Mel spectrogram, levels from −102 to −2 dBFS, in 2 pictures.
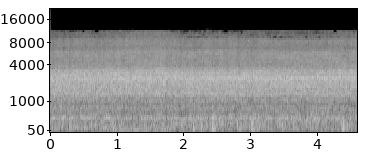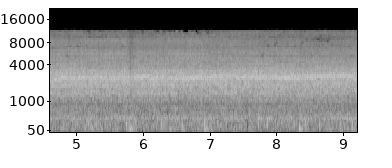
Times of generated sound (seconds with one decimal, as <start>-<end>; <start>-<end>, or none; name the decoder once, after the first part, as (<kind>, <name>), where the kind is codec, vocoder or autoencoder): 1.6-3.4 (vocoder, BigVGAN v2); 4.7-9.2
